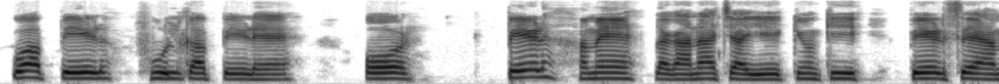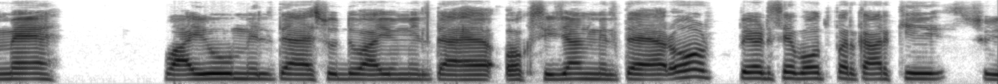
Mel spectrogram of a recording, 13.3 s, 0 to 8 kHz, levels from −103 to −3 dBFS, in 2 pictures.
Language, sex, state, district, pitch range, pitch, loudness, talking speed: Hindi, male, Uttar Pradesh, Etah, 180-205 Hz, 195 Hz, -15 LUFS, 150 wpm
